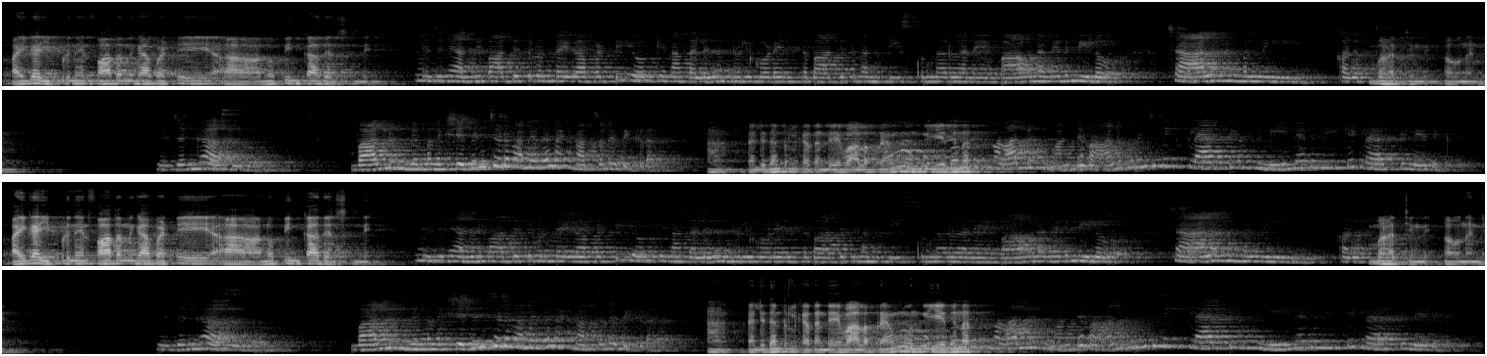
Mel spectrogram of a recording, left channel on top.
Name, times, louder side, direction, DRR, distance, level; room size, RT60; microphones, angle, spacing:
voice 1, 0.1-3.7 13.7-14.9 21.9-24.5, right 3 dB, 85° right, 9 dB, 1.2 m, -25 dB
voice 2, 4.1-11.4 11.7-13.1 13.3-14.0 16.4-17.5 18.3-21.4 23.6-29.3, equal, 45° left, 1 dB, 2.8 m, -31 dB
23.5 x 18.0 x 6.2 m, 1.4 s
head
